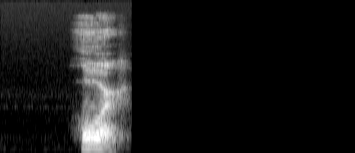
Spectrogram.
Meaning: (interjection) modal particle indicating reassurance or confidence from the speaker: certainly, surely, at all, but often weak and untranslatable
- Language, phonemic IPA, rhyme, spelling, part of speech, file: Dutch, /ɦoːr/, -oːr, hoor, interjection / noun / verb, Nl-hoor.ogg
